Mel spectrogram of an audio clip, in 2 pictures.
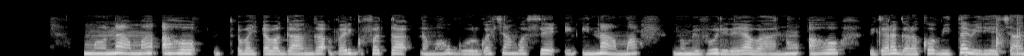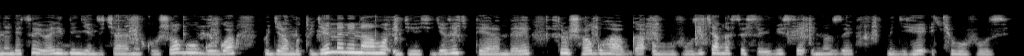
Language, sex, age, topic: Kinyarwanda, female, 18-24, health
